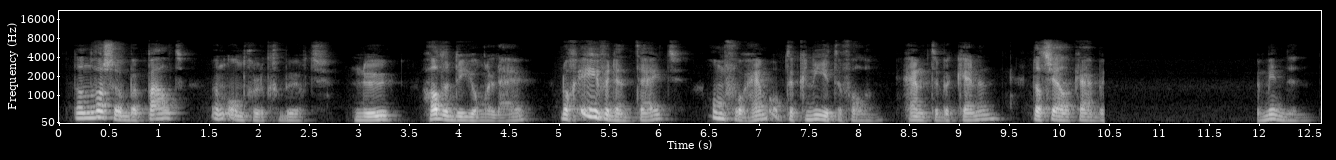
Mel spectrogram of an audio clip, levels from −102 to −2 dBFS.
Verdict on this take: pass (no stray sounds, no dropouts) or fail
pass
